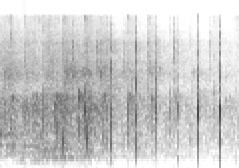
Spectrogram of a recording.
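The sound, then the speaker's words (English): Audience applause in a church: a dense patter of clapping that thins into a few sharp, evenly spaced claps toward the end. “Should we give them a little round of applause?”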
